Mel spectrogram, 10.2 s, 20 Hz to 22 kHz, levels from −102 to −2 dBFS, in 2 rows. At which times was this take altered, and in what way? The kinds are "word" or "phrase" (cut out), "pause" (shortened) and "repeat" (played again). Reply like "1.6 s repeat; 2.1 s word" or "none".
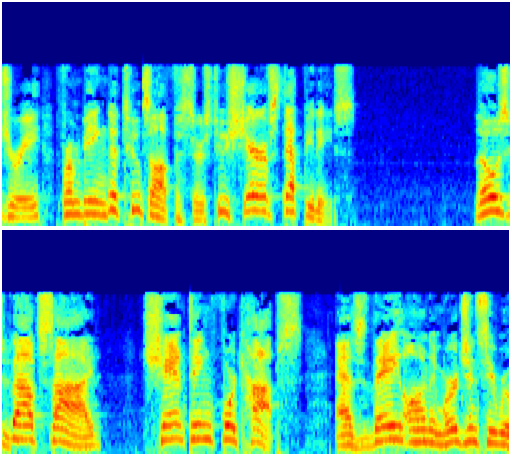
1.1 s word; 1.4 s word; 4.7 s word; 5.2 s word; 7.4 s word; 9.1 s word

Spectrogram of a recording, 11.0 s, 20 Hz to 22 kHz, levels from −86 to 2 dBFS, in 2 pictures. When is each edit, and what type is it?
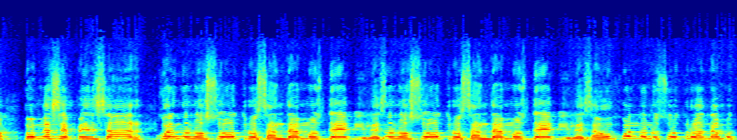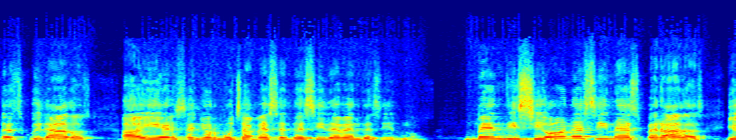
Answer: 1.2 s word; 2.9 s repeat; 8.8 s pause

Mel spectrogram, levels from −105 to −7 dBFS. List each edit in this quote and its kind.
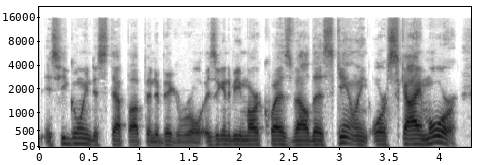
none

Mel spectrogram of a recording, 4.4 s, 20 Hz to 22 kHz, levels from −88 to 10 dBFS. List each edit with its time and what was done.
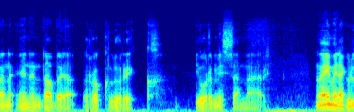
1.0 s word

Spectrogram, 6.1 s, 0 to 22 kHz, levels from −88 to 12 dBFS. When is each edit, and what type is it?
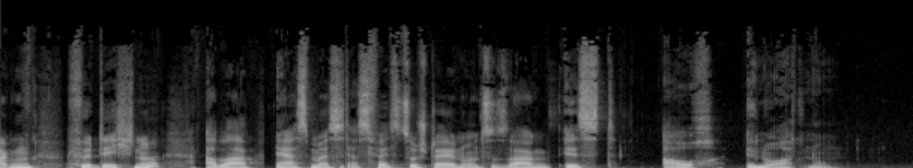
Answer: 1.7 s pause; 2.3 s phrase; 3.7 s word

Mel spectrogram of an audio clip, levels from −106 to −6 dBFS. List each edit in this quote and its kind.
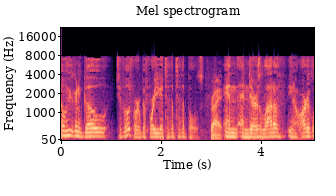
2.3 s repeat

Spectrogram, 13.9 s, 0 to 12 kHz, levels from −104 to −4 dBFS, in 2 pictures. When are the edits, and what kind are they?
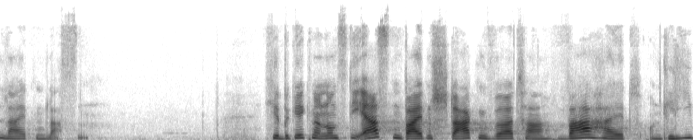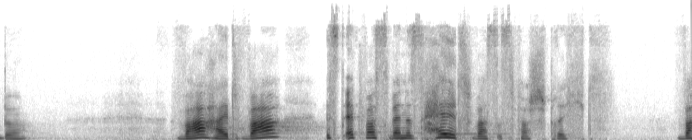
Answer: none

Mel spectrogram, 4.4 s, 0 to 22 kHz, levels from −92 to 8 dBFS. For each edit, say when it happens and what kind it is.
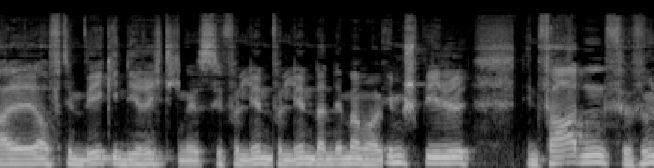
1.2 s word; 1.8 s repeat; 2.5 s word

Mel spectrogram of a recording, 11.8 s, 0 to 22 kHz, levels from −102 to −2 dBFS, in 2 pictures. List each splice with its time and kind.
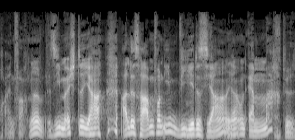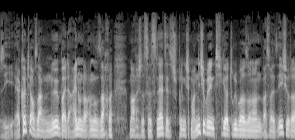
5.7 s word

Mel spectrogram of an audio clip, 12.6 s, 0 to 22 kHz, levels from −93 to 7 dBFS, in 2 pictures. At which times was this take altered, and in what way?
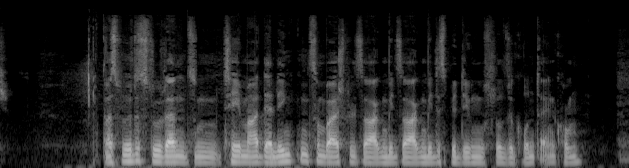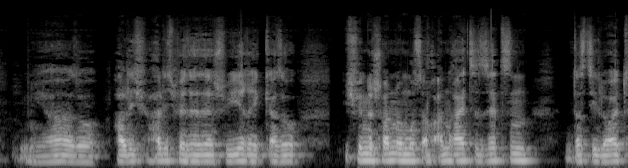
1.9 s word; 4.0 s repeat; 6.2 s pause; 7.4 s pause; 8.1 s word; 9.6 s word

